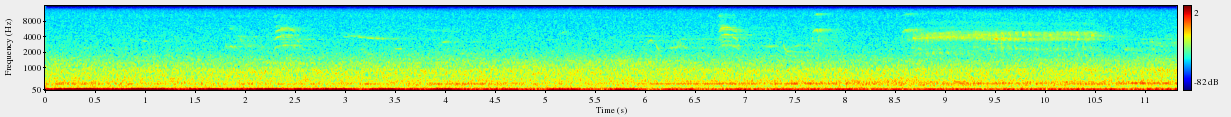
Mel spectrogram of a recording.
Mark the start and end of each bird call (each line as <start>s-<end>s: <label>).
0.0s-7.2s: Gray Catbird (Dumetella carolinensis)
8.5s-10.7s: Hairy Woodpecker (Dryobates villosus)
